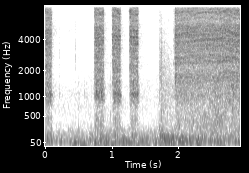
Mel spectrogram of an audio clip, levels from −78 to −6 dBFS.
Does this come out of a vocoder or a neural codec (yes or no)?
no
